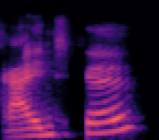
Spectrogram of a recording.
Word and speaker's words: Reintke: as you like but i would say it's reindeer and so it's a lot of hard german um consonants so i get it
